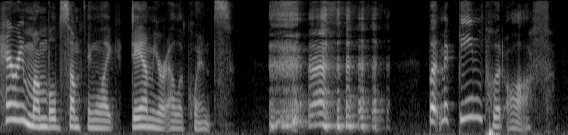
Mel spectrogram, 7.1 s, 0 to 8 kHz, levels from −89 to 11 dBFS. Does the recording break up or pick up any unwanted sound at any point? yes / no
yes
